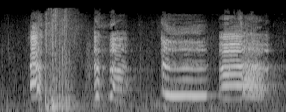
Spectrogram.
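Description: A woman sobs with a breathy, choked burst and two short catching sobs, then breaks into two long, high, wavering wails, fairly loud and with no other voices.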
